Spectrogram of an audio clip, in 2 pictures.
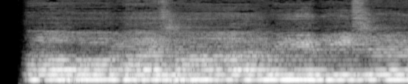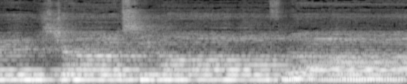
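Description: Tenors and basses of an a cappella choir singing softly, setting words on repeated sustained notes. The pitch steps up once near the end.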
